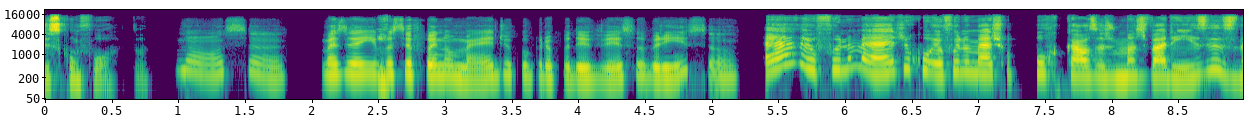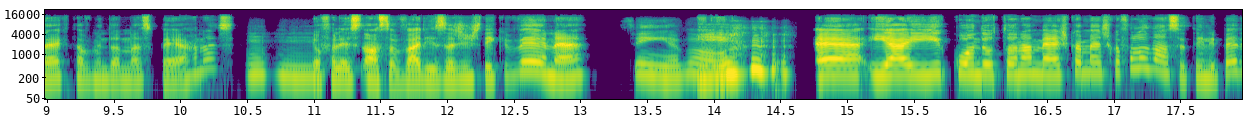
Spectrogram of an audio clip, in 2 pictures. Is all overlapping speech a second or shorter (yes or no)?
yes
